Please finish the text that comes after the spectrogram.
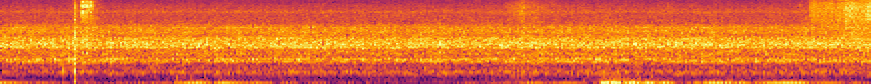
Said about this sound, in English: Vacuum cleaner.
